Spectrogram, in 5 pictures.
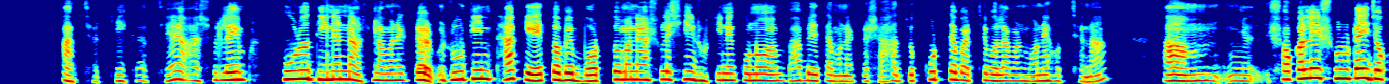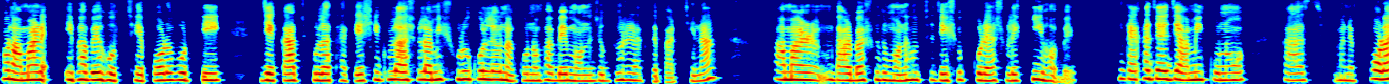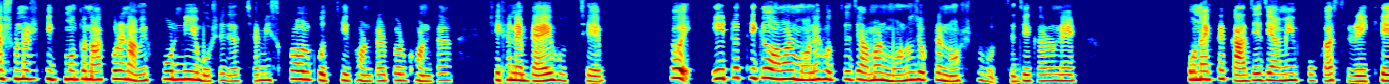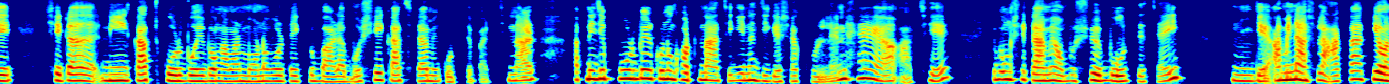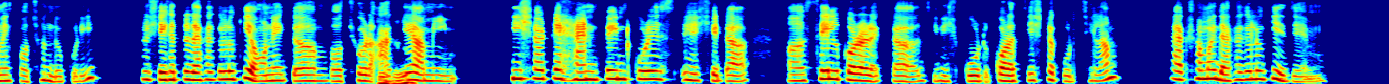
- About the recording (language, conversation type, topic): Bengali, advice, আমি কীভাবে ছোট সাফল্য কাজে লাগিয়ে মনোবল ফিরিয়ে আনব
- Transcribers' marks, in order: in English: "scroll"; "করে" said as "করেস"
